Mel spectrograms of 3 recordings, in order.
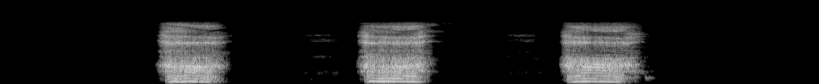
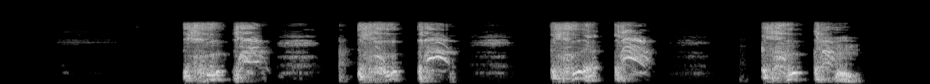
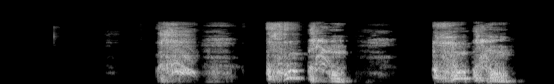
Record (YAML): exhalation_length: 8.2 s
exhalation_amplitude: 32734
exhalation_signal_mean_std_ratio: 0.42
three_cough_length: 9.3 s
three_cough_amplitude: 32768
three_cough_signal_mean_std_ratio: 0.52
cough_length: 5.5 s
cough_amplitude: 32077
cough_signal_mean_std_ratio: 0.53
survey_phase: beta (2021-08-13 to 2022-03-07)
age: 65+
gender: Male
wearing_mask: 'Yes'
symptom_cough_any: true
symptom_runny_or_blocked_nose: true
symptom_abdominal_pain: true
symptom_diarrhoea: true
symptom_fatigue: true
symptom_headache: true
symptom_change_to_sense_of_smell_or_taste: true
symptom_onset: 7 days
smoker_status: Never smoked
respiratory_condition_asthma: true
respiratory_condition_other: false
recruitment_source: REACT
submission_delay: 3 days
covid_test_result: Negative
covid_test_method: RT-qPCR
influenza_a_test_result: Negative
influenza_b_test_result: Negative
